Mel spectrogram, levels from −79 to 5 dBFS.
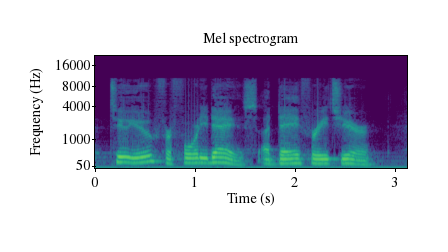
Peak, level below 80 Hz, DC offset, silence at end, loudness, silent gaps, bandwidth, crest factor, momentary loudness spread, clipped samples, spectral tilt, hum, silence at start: -8 dBFS; -52 dBFS; 0.8%; 0.3 s; -23 LUFS; none; 11 kHz; 16 dB; 7 LU; under 0.1%; -6 dB/octave; none; 0 s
